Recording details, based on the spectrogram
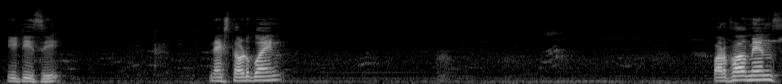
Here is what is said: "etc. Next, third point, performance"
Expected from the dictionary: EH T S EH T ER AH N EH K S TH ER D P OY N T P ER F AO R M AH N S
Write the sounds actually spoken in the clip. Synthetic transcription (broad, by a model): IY T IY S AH N EH K S T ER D P OY N T P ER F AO R M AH N S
